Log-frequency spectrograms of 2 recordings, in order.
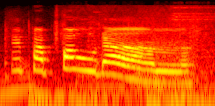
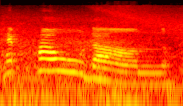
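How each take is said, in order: First: The name is said with four syllables. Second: The name is said with three syllables. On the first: The speaker calls it wrong. "That's not how you say its name" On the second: The speaker calls it right. "There we go"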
